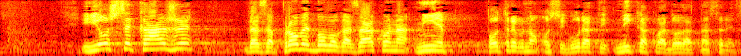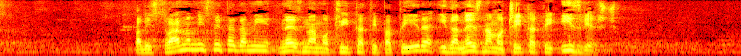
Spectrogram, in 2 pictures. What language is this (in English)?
Croatian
